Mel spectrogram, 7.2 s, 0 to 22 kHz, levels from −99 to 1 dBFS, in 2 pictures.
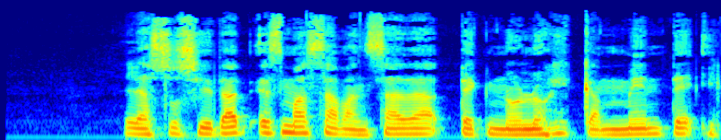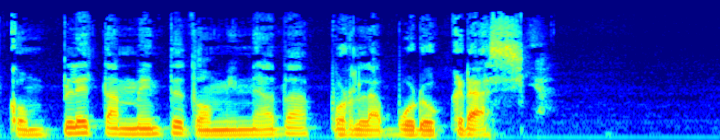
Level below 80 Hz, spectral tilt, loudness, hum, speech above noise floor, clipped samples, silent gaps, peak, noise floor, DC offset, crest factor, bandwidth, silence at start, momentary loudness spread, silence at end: -58 dBFS; -5 dB/octave; -26 LUFS; none; 43 dB; under 0.1%; none; -6 dBFS; -69 dBFS; under 0.1%; 20 dB; 16 kHz; 0.6 s; 6 LU; 0.9 s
